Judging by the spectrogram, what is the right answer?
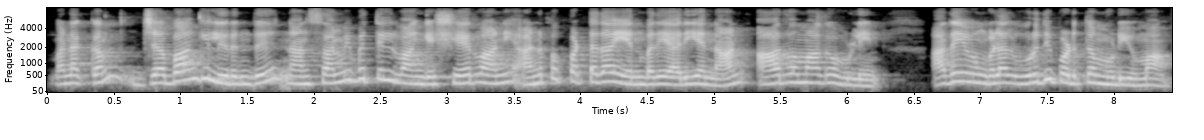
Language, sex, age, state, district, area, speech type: Tamil, female, 30-45, Tamil Nadu, Ranipet, rural, read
